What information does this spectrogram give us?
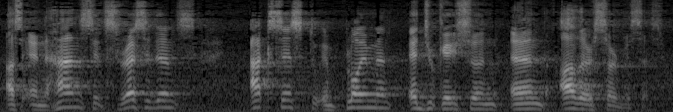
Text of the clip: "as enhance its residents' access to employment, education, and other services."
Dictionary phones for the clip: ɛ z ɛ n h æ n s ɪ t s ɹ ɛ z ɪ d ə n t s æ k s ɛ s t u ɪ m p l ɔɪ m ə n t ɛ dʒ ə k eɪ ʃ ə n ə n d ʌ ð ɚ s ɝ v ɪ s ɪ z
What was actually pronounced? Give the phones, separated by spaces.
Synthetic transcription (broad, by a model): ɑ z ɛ n h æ n s ɪ t s ɹ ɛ s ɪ d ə n t s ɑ k s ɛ s t u ɪ m p l ɔɪ m ə n t ɛ dʒ ə k eɪ ʃ ə n ə n d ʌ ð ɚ s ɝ v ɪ s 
